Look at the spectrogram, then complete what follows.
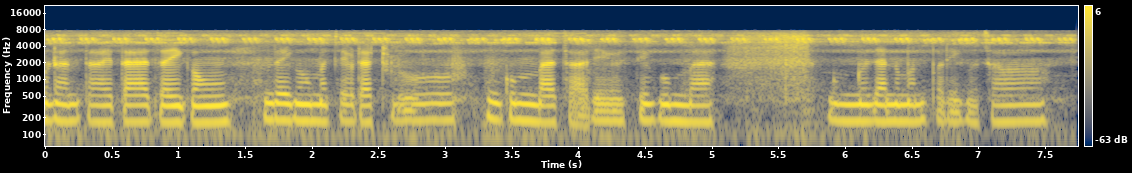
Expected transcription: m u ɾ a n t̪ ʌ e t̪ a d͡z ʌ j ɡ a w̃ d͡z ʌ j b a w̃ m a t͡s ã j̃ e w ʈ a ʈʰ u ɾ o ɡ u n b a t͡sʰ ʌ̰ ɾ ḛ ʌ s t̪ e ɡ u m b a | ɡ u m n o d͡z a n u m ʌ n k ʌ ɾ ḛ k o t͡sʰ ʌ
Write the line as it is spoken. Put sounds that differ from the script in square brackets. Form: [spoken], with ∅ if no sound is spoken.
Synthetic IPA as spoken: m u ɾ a n t̪ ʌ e t̪ a d͡z ʌ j ɡ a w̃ d͡z ʌ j [ɡ] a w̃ m a t͡s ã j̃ e w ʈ a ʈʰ u [l] o ɡ u [m] b a t͡sʰ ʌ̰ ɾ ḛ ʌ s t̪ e ɡ u m b a | ɡ u m n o d͡z a n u m ʌ n [p] ʌ ɾ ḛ k o t͡sʰ ʌ

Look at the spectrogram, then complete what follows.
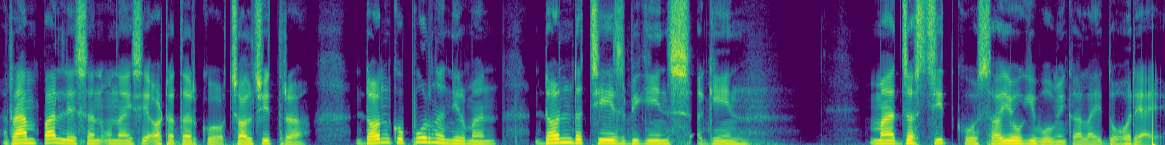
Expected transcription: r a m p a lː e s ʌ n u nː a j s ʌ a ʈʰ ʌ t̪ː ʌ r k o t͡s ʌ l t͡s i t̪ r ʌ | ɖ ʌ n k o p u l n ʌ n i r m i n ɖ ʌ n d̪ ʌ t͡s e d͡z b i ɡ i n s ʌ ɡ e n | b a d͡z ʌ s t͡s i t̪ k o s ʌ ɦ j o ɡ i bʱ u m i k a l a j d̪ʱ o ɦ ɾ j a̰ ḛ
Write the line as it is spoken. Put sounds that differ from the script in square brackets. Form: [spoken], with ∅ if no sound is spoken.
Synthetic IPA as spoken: r a m p a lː e s ʌ n u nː a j s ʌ [ʌ] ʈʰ ʌ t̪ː ʌ r k o t͡s ʌ l t͡s i t̪ r ʌ | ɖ ʌ n k o p u [r] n ʌ n i r m [a] n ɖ ʌ n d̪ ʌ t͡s e d͡z b i ɡ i n s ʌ ɡ e n | [m] a d͡z ʌ s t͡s i t̪ k o s ʌ ɦ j o ɡ i bʱ u m i k a l a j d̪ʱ o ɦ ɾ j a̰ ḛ

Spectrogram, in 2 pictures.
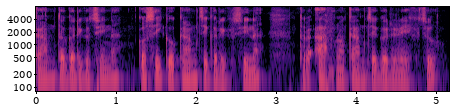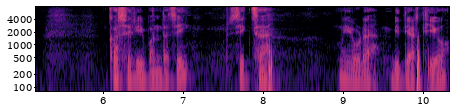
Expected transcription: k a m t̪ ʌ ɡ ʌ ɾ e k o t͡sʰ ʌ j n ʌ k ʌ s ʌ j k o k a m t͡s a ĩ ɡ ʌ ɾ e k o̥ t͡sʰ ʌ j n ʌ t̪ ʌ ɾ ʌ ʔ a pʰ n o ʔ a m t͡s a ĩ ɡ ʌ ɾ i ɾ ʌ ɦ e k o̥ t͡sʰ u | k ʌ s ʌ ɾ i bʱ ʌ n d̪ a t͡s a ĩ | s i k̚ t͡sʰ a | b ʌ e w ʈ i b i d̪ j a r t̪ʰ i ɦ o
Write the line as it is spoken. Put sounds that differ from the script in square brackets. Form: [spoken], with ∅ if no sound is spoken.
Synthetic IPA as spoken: k a m t̪ ʌ ɡ ʌ ɾ e k o t͡sʰ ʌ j n ʌ k ʌ s ʌ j k o k a m t͡s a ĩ ɡ ʌ ɾ e k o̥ t͡sʰ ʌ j n ʌ t̪ ʌ ɾ ʌ ʔ a pʰ n o [k] a m t͡s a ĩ ɡ ʌ ɾ i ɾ ʌ ɦ e k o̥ t͡sʰ u | k ʌ s ʌ ɾ i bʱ ʌ n d̪ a t͡s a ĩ | s i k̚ t͡sʰ a | [m] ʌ e w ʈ [a] b i d̪ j a r t̪ʰ i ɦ o

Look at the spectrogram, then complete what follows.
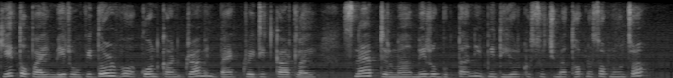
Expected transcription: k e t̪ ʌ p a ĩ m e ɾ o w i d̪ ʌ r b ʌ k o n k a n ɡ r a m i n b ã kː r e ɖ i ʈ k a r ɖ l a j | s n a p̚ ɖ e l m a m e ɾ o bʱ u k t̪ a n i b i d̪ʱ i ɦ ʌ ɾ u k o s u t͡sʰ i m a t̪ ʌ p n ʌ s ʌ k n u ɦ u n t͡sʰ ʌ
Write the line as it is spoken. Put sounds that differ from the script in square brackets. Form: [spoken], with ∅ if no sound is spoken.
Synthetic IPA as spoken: k e t̪ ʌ p a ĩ m e ɾ o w i d̪ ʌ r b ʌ k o n k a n ɡ r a m i n b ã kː r e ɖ i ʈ k a r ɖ l a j | s n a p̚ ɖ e l m a m e ɾ o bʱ u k t̪ a n i b i d̪ʱ i ɦ ʌ ɾ u k o s u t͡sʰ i m a [t̪ʰ] ʌ p n ʌ s ʌ k n u ɦ u n t͡sʰ ʌ

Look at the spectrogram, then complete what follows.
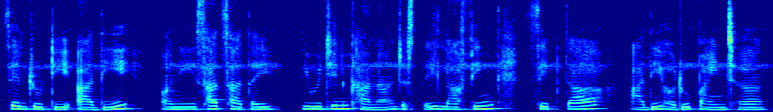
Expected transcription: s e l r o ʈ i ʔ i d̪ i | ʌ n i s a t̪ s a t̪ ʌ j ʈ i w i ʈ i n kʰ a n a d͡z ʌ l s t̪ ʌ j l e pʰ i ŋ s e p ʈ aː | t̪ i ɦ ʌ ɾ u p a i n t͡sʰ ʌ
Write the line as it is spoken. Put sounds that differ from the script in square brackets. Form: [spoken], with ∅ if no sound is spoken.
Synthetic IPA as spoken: s e l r o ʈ i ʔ [a] d̪ i | ʌ n i s a t̪ s a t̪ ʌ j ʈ i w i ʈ i n kʰ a n a d͡z ʌ [∅] s t̪ ʌ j l [a] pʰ i ŋ s e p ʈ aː | [d̪] i ɦ ʌ ɾ u p a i n t͡sʰ ʌ

